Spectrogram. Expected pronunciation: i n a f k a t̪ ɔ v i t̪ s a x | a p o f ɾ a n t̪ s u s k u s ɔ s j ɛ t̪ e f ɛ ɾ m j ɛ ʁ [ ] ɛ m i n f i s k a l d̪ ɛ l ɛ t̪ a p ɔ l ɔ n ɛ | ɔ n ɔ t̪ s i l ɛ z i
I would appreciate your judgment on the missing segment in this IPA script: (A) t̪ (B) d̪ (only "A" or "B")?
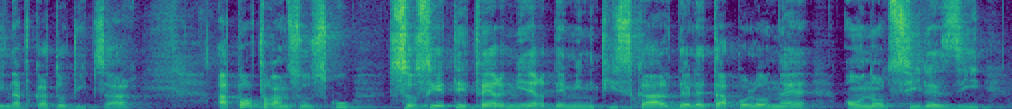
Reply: B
